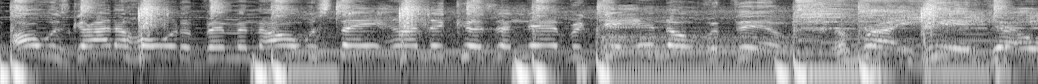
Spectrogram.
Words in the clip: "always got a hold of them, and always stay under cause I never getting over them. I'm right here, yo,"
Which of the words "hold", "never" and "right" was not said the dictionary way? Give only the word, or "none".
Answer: none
